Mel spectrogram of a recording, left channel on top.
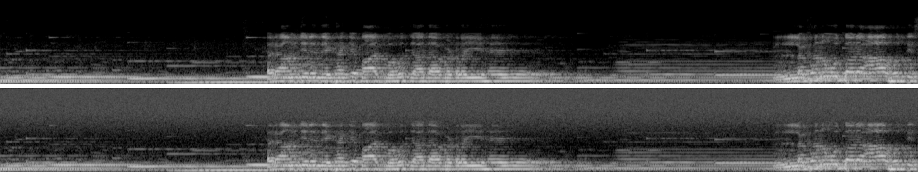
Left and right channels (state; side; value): noise; right; hiss, 10 dB below the sound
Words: राम जी ने देखा कि बात बहुत ज्यादा बढ़ रही है। लखन उतर आहुति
